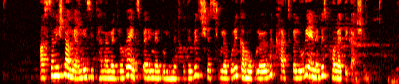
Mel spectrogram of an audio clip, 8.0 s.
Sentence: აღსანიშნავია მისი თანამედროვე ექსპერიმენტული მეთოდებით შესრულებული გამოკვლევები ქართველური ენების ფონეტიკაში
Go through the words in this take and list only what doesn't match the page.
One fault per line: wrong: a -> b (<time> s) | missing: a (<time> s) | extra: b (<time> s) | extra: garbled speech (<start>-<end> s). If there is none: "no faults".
no faults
